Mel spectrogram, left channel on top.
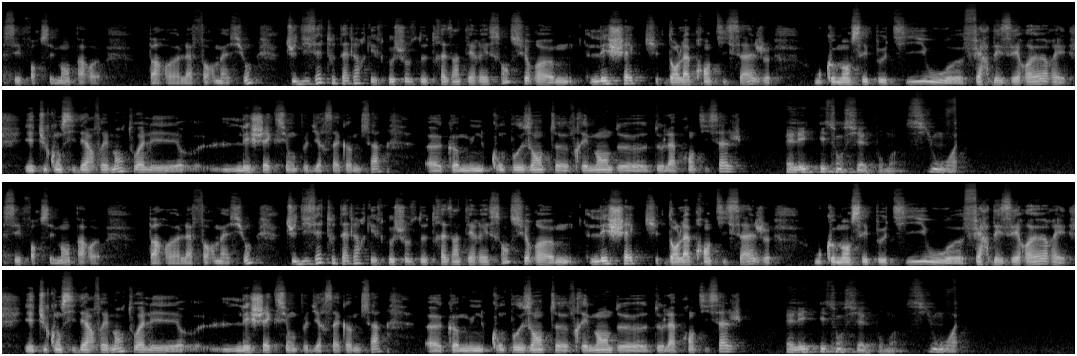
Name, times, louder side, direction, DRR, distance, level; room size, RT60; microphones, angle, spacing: voice 1, 0.0-18.1 20.1-20.3, right 1 dB, 10° right, 15 dB, 0.5 m, -25 dB
voice 2, 18.6-20.3, left 1 dB, 20° left, 9 dB, 1.2 m, -28 dB
17.5 x 14.0 x 2.5 m, 0.31 s
head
